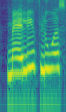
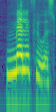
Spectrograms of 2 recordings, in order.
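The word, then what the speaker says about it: mellifluous: मेलफ्लुस मत बोलना। मेलफ्लुएस बोलना।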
